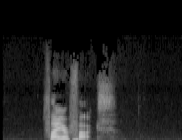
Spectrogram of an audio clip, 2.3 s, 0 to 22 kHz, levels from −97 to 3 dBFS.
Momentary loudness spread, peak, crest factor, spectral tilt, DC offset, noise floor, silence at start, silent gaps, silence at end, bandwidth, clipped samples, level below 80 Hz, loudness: 15 LU; -10 dBFS; 22 dB; -3.5 dB/octave; under 0.1%; -72 dBFS; 0.55 s; none; 0.85 s; 15 kHz; under 0.1%; -60 dBFS; -27 LUFS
